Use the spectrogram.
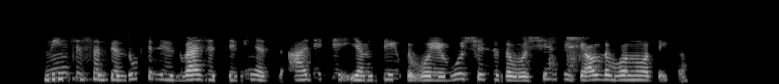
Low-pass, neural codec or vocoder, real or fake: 3.6 kHz; none; real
